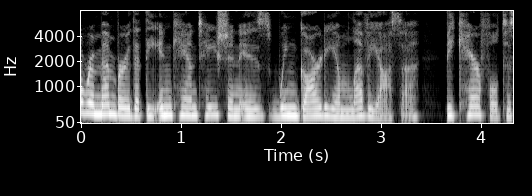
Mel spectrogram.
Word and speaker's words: wingardium leviosa: Its wingardium leviosa make the gar nice and long. And remember to say Leviosa, not Levio.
